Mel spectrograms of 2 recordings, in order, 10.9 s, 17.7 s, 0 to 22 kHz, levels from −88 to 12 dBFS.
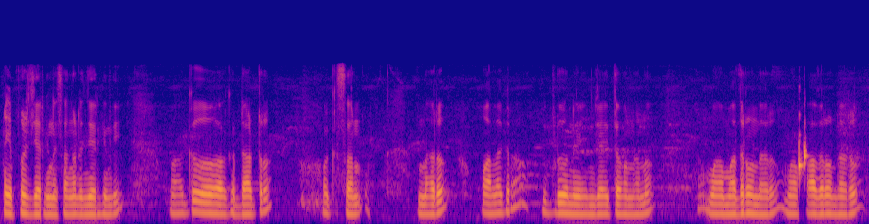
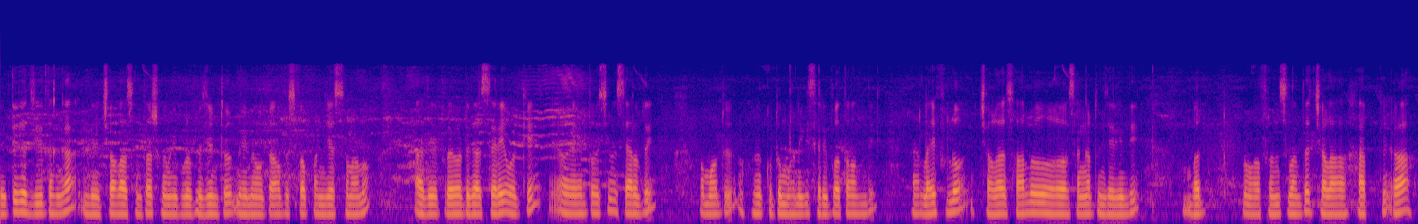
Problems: none marked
